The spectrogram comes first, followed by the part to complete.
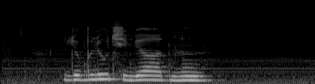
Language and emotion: Russian, neutral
